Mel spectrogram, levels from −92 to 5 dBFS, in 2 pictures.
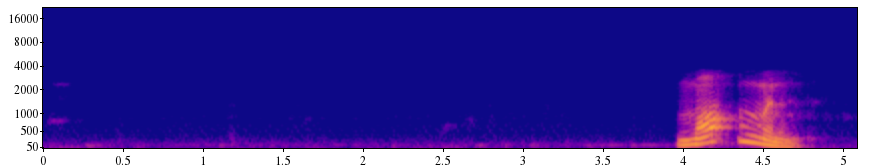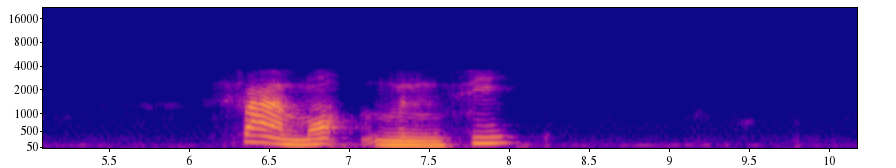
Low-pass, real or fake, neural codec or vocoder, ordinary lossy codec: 3.6 kHz; fake; codec, 16 kHz, 2 kbps, FunCodec, trained on Chinese and English, 25 frames a second; MP3, 32 kbps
